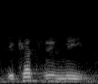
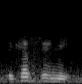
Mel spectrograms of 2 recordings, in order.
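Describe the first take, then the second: Both takes have the same delivery.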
